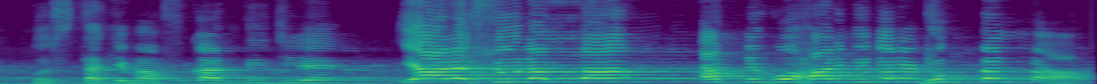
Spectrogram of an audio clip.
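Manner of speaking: high, loud, pleading cry.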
